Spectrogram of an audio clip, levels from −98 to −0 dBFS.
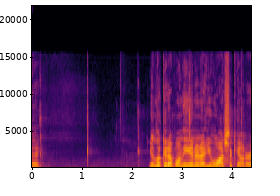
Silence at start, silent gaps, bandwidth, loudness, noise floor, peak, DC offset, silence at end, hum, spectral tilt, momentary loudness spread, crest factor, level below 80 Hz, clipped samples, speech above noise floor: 0 s; none; 16 kHz; -22 LUFS; -65 dBFS; -4 dBFS; under 0.1%; 0 s; none; -4 dB/octave; 22 LU; 22 dB; -74 dBFS; under 0.1%; 43 dB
